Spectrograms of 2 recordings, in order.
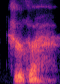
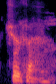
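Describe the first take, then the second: First: It is said in a gravelly Batman voice. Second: It is said in a normal voice.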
